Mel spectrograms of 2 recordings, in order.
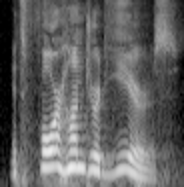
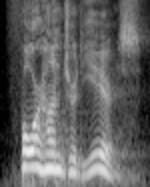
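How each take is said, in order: First: "four hundred years" drawn out slowly, "four" stressed; slow emphasis. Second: "Four hundred years" said very slowly with weight on "Four"; slow emphasis. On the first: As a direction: lean hard on "four" and stretch "four hundred years". Preacher dwelling on the long wait. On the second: Preacher repeating the length of silence. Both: Acted.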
